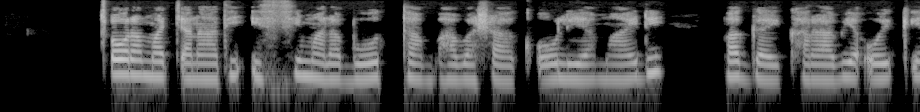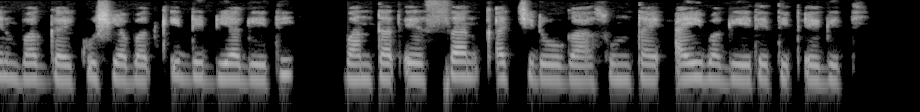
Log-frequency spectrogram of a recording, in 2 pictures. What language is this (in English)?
Wolaytta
